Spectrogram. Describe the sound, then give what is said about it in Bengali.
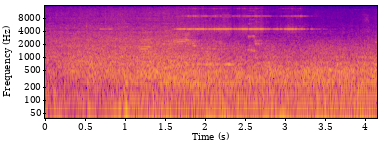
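Thin, high train-wheel squeals ring out over a steady rumble of carriages as a train slows into Hardoi station. The squeals come in partway through and hold for a couple of seconds. “এমনিতেই হরদই station এসে পড়াতে কথা বন্ধ হয়ে গেল”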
